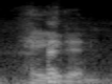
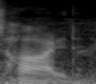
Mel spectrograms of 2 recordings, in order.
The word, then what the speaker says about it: Hayden: as derrick hayden hayden i always say his name's hyde i was the other day i was trying to look him up on facebook for travis and i was looking up hyde sorry hayden anyway so that's just how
